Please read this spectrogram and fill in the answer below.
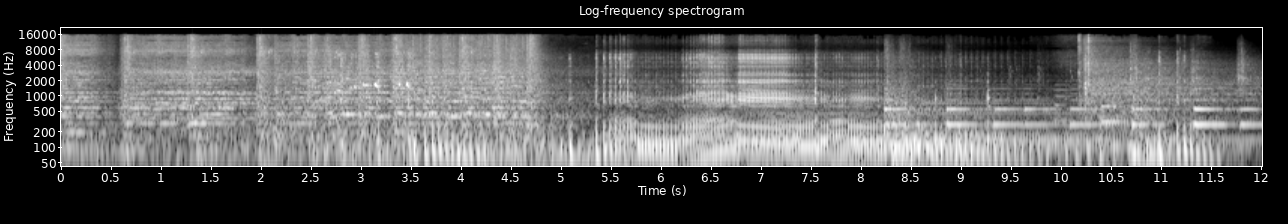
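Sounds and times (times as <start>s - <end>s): background music: 0.0s - 6.8s, 7.4s - 12.0s
motorcycle engine running: 5.0s - 9.9s.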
